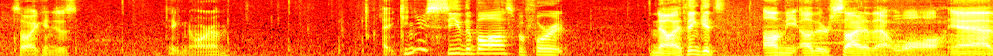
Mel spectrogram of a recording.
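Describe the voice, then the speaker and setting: Stuffy-nosed young man rambling over gameplay. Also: on the low side. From Florida. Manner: rambling, chatty, swears casually, talks to the viewer. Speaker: let's play host. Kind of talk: casual gameplay commentary. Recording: recording with clear background noise.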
